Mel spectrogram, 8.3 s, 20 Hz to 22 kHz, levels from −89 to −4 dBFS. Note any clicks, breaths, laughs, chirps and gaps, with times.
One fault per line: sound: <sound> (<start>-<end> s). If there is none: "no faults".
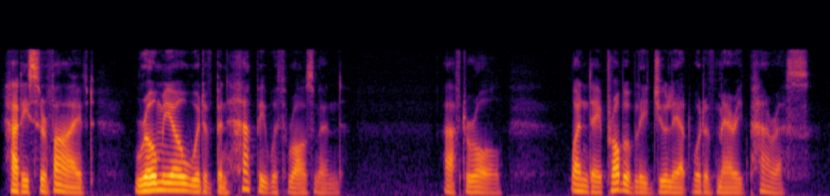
no faults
